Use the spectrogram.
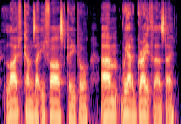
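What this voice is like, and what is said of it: Hoarse, nearly lost voice. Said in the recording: “tell from my voice ... I seem to have lost my voice.”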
